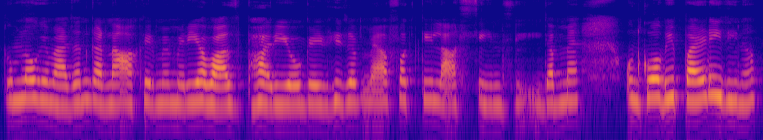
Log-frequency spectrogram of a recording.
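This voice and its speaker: A woman with a high voice talks casually about her own novel, rambling along and stopping to correct herself mid-sentence. She sounds tired and sleepy. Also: little pitch movement, a little mellow. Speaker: novel writer.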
